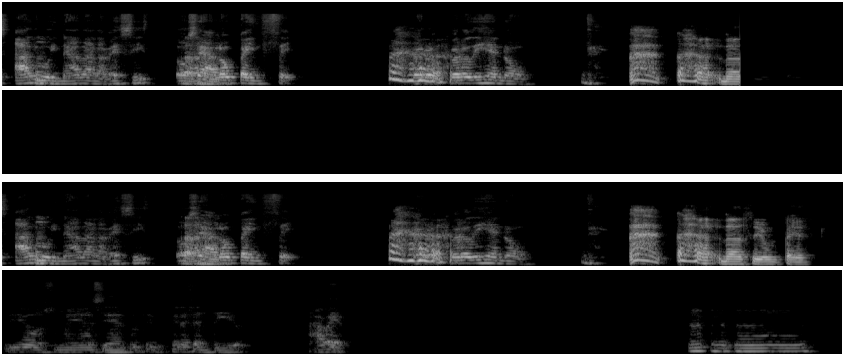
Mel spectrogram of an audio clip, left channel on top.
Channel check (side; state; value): left; drops out; at 7.4 s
